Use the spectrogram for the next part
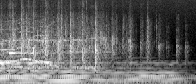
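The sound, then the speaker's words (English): An audience gives a round of applause for Jesus in a dense, steady wash of clapping, loud at first and gradually thinning out, with a sustained low musical tone and some voices mixed underneath. “If you love Jesus today, give him a big round of applause.”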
